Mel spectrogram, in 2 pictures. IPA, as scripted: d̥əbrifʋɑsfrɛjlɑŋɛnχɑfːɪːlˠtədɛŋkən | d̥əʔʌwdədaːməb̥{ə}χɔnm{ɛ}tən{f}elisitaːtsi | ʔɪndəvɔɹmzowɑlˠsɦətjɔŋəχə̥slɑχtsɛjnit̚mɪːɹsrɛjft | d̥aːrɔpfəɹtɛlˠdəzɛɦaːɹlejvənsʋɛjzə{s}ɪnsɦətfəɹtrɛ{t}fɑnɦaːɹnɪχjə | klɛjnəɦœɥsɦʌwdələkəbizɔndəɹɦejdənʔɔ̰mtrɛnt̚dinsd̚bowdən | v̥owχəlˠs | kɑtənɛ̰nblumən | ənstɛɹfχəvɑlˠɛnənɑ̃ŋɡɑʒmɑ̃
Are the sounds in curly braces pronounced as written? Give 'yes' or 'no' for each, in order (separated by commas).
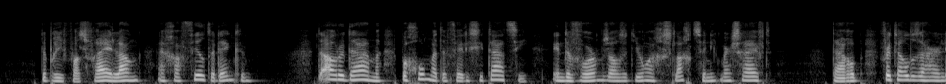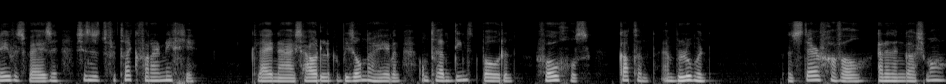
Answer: yes, yes, yes, yes, no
